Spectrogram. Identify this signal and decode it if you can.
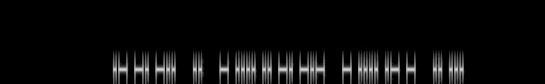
Morse code, heard as a keyed tone, about 44 wpm, 700 Hz. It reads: AND I THINK THAT IS
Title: Sets of 5 Words Encore2 45wpm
